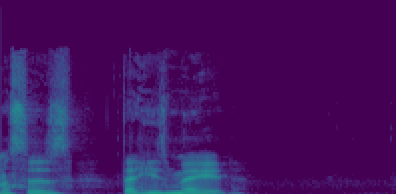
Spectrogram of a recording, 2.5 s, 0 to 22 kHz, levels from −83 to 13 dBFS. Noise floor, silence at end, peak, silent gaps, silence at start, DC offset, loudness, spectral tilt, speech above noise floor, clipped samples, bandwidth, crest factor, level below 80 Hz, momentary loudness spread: -76 dBFS; 0.95 s; -18 dBFS; none; 0 s; under 0.1%; -38 LUFS; -3.5 dB/octave; 38 dB; under 0.1%; 16.5 kHz; 24 dB; -78 dBFS; 8 LU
